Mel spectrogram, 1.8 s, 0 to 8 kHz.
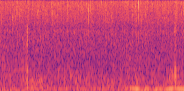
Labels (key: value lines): label: biophony
recorder: SoundTrap 300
